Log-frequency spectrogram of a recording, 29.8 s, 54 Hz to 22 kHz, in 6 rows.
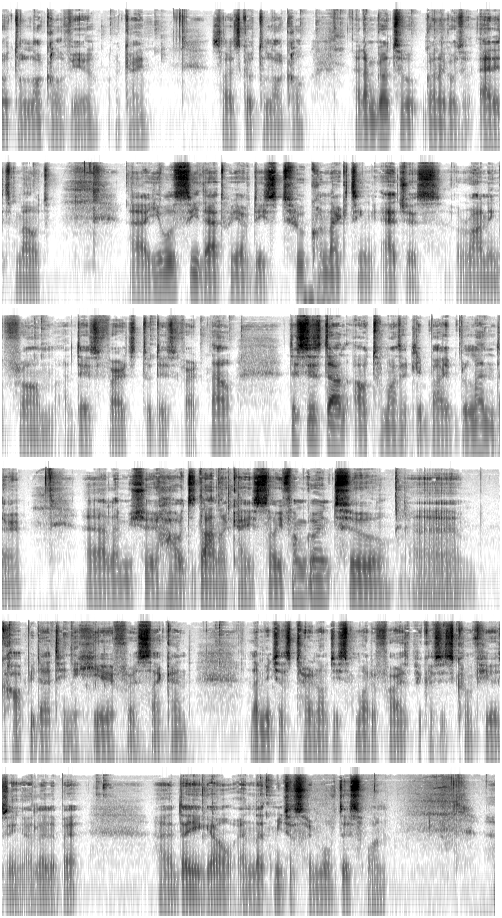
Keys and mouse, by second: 1.1-1.5 drag, 1.7 /, 3.4 drag, 4.6 Tab, 5.3 click, 5.8 shift+click, 10.2 click, 12.2 shift+click, 14.7 shift+click, 15.4 Tab, 16.8 shift+d, 17.2 x, 18.9 x, 20.0 click, 20.8 ctrl+`, 26.8 Tab.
